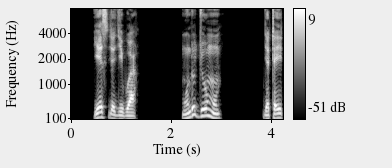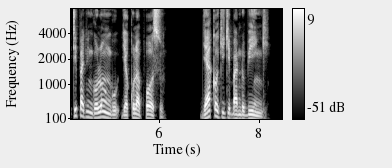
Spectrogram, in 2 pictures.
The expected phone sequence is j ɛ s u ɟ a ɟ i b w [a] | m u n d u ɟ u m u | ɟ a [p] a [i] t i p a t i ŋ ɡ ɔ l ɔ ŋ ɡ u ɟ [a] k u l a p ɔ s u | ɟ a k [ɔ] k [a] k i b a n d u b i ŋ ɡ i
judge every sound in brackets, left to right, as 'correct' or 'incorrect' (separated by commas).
correct, incorrect, correct, correct, correct, incorrect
